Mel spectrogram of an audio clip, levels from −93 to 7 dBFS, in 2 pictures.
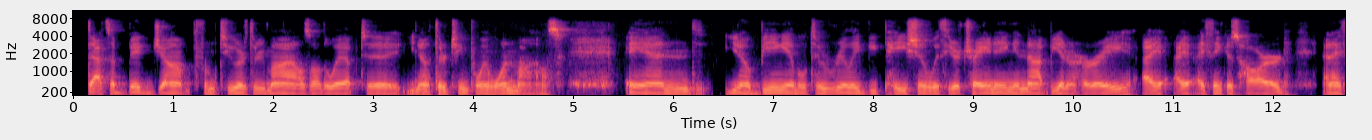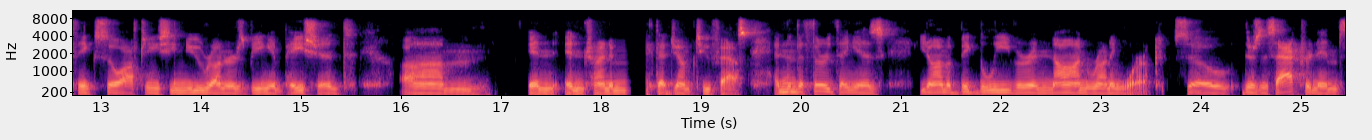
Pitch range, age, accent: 90-105 Hz, 30-49, American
